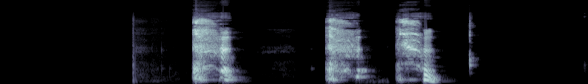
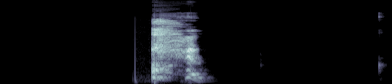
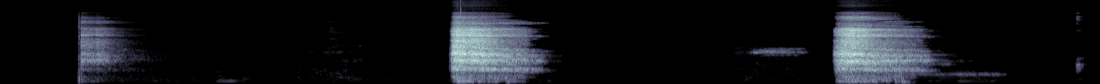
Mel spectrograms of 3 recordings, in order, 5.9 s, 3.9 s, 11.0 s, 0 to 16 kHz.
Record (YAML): three_cough_length: 5.9 s
three_cough_amplitude: 32767
three_cough_signal_mean_std_ratio: 0.31
cough_length: 3.9 s
cough_amplitude: 32767
cough_signal_mean_std_ratio: 0.24
exhalation_length: 11.0 s
exhalation_amplitude: 32767
exhalation_signal_mean_std_ratio: 0.25
survey_phase: beta (2021-08-13 to 2022-03-07)
age: 65+
gender: Male
wearing_mask: 'No'
symptom_none: true
smoker_status: Ex-smoker
respiratory_condition_asthma: false
respiratory_condition_other: false
recruitment_source: Test and Trace
submission_delay: 1 day
covid_test_result: Negative
covid_test_method: LFT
